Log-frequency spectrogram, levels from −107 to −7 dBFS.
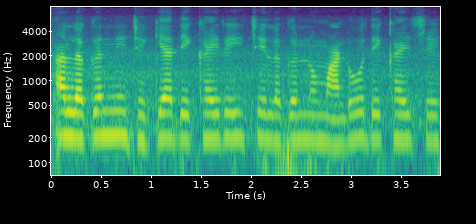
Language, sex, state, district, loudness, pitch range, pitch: Gujarati, female, Gujarat, Gandhinagar, -20 LUFS, 190-205 Hz, 195 Hz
